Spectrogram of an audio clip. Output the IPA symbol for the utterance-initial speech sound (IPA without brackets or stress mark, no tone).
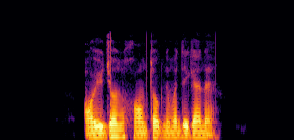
ɒ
